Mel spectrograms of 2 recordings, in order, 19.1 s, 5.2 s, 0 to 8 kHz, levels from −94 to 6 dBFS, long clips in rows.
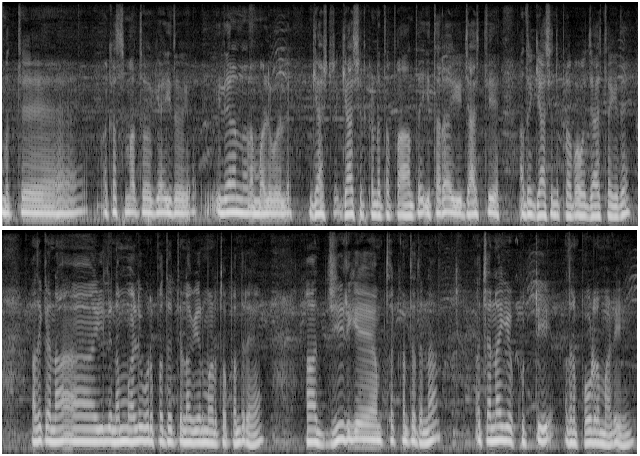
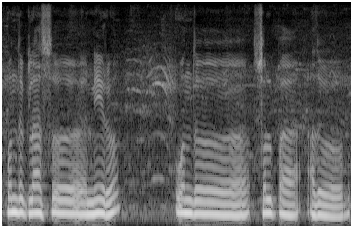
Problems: none marked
